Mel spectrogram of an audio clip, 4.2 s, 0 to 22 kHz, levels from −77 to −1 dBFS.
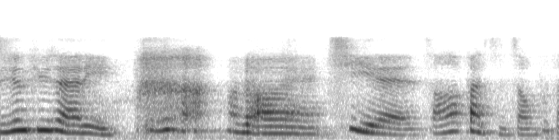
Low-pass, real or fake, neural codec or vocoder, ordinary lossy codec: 7.2 kHz; fake; codec, 24 kHz, 0.5 kbps, DualCodec; AAC, 32 kbps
